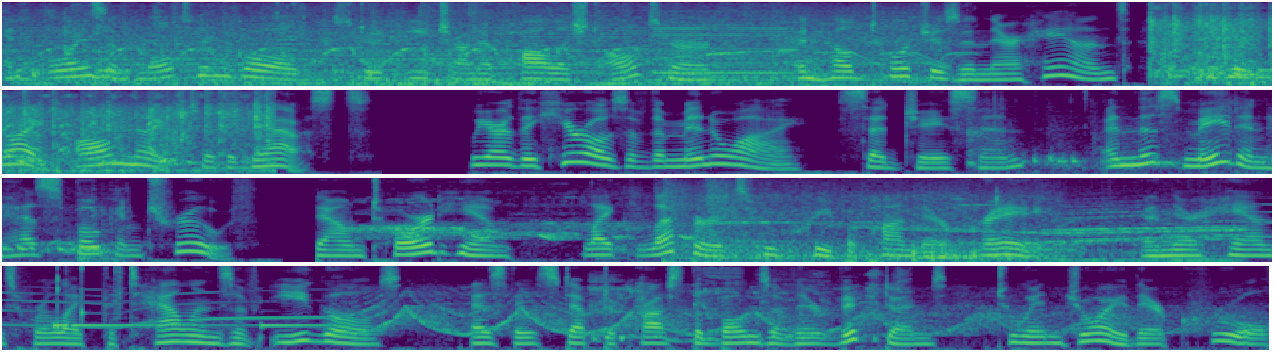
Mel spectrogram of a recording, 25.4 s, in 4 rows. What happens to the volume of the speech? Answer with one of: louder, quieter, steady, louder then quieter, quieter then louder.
steady.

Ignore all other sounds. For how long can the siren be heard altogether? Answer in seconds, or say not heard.
16 s.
